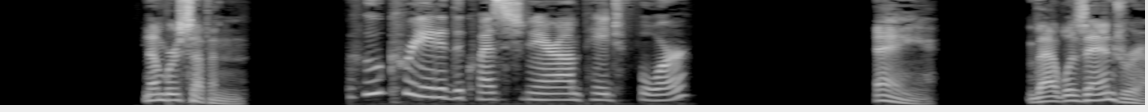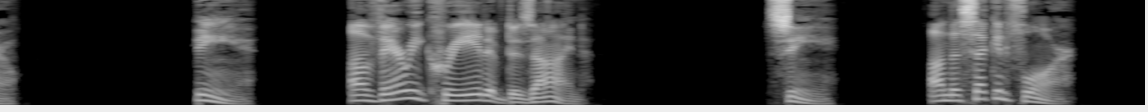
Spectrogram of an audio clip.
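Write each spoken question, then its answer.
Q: Who created the questionnaire on page 4?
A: A: That was Andrew.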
